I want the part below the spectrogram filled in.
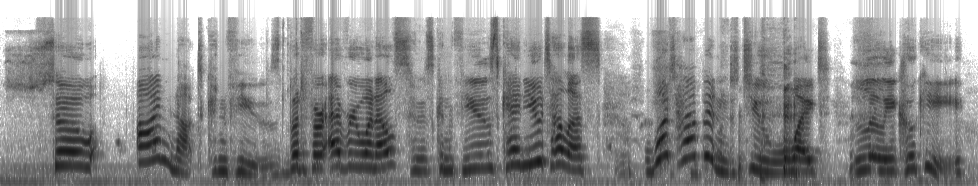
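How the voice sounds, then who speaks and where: Woman as warm-hearted young game heroine, high voice, animated intonation, unhurried, inquisitive. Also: exaggerated voice. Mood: curious. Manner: expressive, questioning. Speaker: performer in a live table read. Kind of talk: acted live table read.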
